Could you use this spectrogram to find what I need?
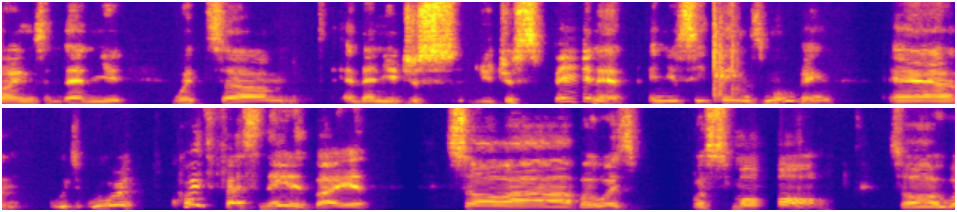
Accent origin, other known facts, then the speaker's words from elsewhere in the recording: Quebec, Canada; accent: thick accent; English is a second language; moved away as an adult; also born or lived in Montreal, Canada; I grew up in Quebec, in a small town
